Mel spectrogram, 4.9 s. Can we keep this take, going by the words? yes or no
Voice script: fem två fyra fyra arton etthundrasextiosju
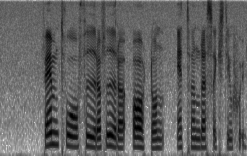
yes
